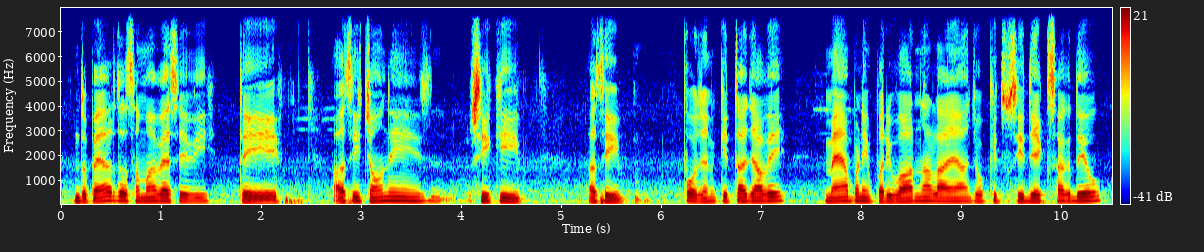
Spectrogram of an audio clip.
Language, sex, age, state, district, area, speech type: Punjabi, male, 18-30, Punjab, Mohali, urban, spontaneous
